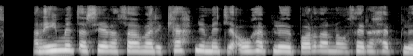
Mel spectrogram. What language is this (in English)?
Icelandic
